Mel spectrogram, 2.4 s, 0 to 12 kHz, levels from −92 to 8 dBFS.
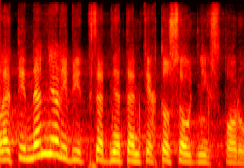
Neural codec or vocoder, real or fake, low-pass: vocoder, 44.1 kHz, 128 mel bands, Pupu-Vocoder; fake; 10.8 kHz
